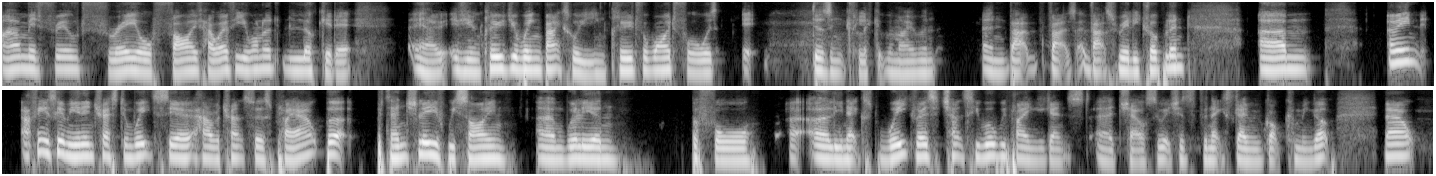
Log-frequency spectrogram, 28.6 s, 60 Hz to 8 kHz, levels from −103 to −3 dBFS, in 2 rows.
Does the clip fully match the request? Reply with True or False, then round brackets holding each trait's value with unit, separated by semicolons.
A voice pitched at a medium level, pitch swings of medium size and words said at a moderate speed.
True (150 Hz; 3.1 semitones; 185 wpm)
